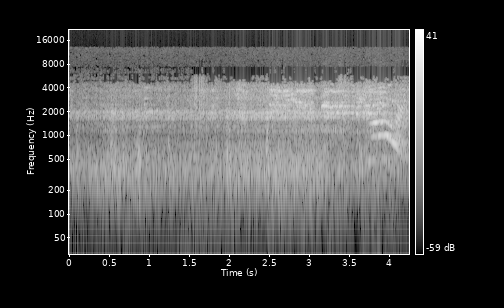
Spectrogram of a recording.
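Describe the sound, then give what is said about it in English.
A work train arriving back in La Paz rumbles steadily along the rails, a dense continuous rolling noise, with a brief metallic wheel squeal rising near the end. “it's a mighty pleasant feeling when you step out of the bullet-riddled plane on solid ground, and when, a couple of days later, you jump off the work train back in La Paz.”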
